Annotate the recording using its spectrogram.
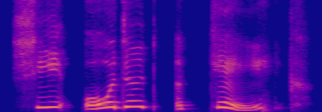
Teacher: In here, two syllables are stressed. O in ordered, and the other one is cake. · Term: tonic syllable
